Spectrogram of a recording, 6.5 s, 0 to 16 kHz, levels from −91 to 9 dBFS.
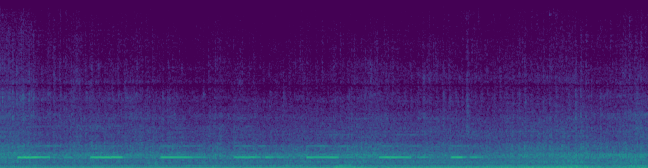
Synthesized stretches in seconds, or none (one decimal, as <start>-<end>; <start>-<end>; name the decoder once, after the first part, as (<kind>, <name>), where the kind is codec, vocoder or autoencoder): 0.0-1.3 (vocoder, BigVGAN v2); 2.2-4.2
